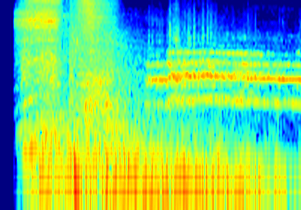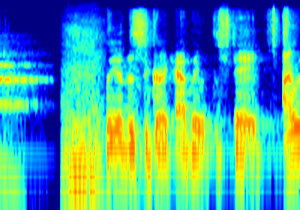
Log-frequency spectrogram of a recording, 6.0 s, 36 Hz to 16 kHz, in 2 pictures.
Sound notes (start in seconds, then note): 1.4 cock crows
